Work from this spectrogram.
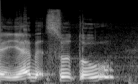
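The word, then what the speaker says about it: يَبْسُطُ: Saya sebutkan 2 contoh huruf shad yang lebih baik dibaca dengan suara sin, yaitu di Al-Baqarah 245, ayatnya berbunyi Wallahu yaqbidu wa yabsutu wa ilaihi turja'un. Yang kedua Al-A'raf ayat 69, ayatnya berbunyi Wadhkuru idh ja'alakum khulafa'a min ba'di qaumi Nuhin wa zadakum fil khalqi bastah. Jadi yabsutu dibaca yabsutu, bastah dibaca bastah.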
